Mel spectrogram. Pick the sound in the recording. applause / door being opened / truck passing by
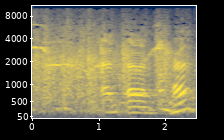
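applause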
